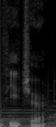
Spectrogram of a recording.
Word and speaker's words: Futur: So if you type in The Futur, and The Futur is spelled without an E, so it's Futur, F-U-T-U-R.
